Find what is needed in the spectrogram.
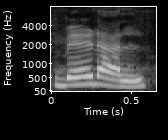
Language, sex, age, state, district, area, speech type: Bengali, female, 60+, West Bengal, Jhargram, rural, read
